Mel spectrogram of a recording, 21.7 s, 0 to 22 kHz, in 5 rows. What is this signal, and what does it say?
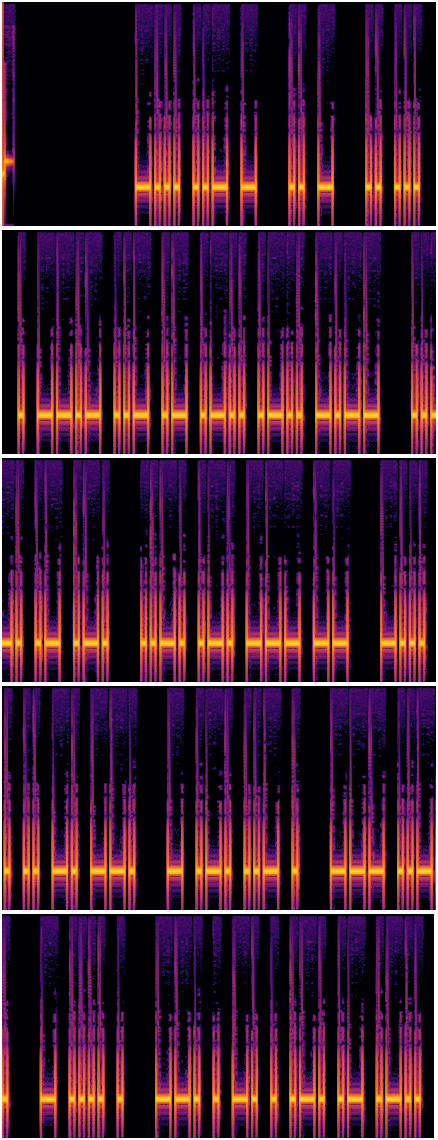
Morse code, heard as a keyed tone, about 25 wpm, 700 Hz. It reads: BUT IT IS EQUALLY FAR FROM BEING TRUE OF THE GENERAL
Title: Sentences from Top 1400 Words 25wpm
